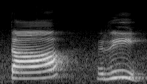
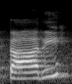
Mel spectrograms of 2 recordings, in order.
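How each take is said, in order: First: ਤਾਰੀ with the first vowel stretched very long and slow; long drawn-out vowel. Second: Said in the usual way. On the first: Shown as a demonstration. Teacher shows students how a heavy syllable sounds, drawn out slowly. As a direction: stretch out the ਤਾ in ਤਾਰੀ to show its length. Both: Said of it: "उच्चारण में समय लग रहा है".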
